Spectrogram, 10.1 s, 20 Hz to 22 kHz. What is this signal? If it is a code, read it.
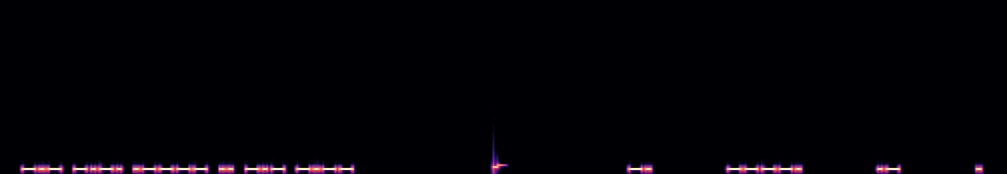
Morse code, heard as a keyed tone, about 28 wpm, spaced as for 16 wpm, 700 Hz. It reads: KC1IKY N9AE
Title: USA Call Signs - 6x Character Spacing - 28wpm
